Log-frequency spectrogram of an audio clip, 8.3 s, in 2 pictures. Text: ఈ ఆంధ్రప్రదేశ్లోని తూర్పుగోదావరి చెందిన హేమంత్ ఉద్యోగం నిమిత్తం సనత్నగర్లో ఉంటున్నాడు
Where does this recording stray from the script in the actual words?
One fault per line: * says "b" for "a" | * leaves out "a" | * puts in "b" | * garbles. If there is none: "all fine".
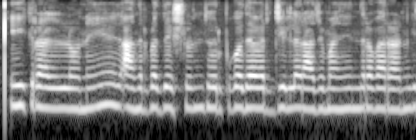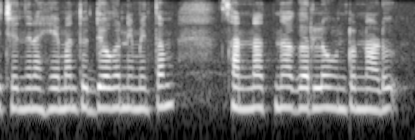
* puts in "క్రలోనే"
* puts in "జిల్లా రాజమహేంద్రవరానికి"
